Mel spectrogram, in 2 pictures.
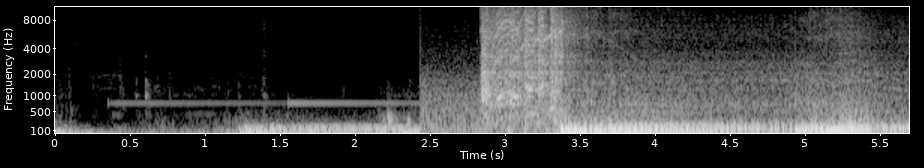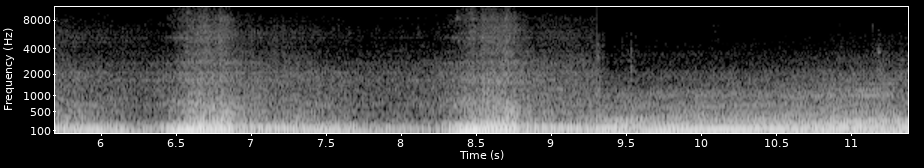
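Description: Chevrolet Silverado 1500 Black Widow's 6.2-litre V8 firing up with a loud flare about three seconds in, then revved hard three times, each rev rising and falling in pitch. Near the end it runs steadily under load as the truck drives.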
